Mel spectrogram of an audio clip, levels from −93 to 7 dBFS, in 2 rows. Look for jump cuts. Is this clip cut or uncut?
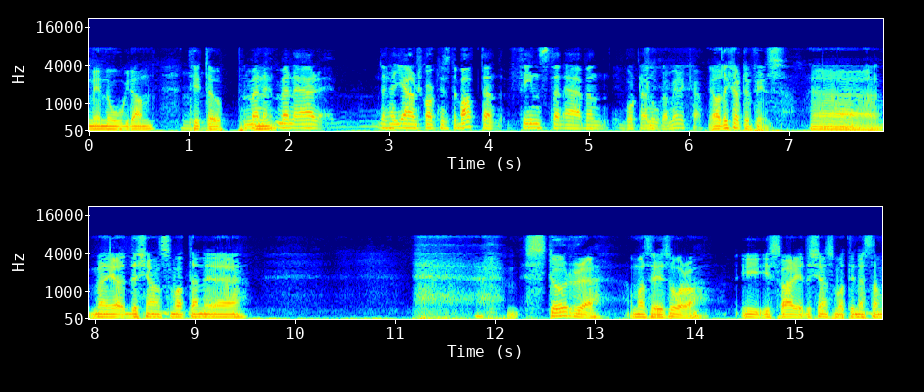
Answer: cut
